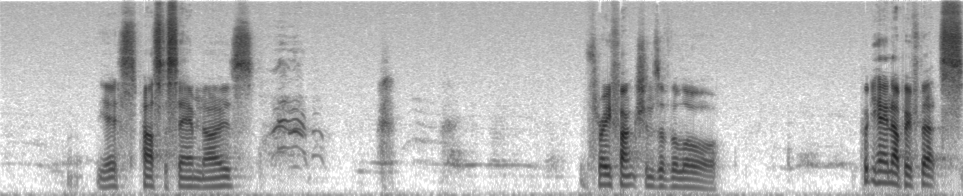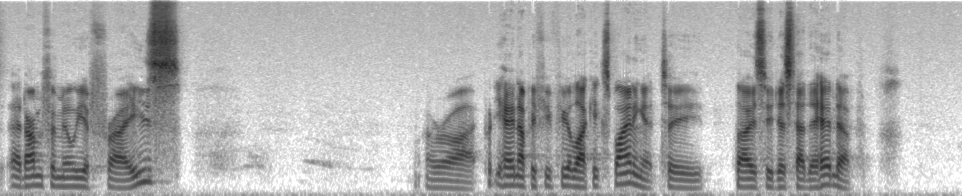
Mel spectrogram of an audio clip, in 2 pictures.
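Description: A man speaks calmly and clearly, pausing between phrases, in a room with a slight echo.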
